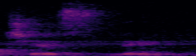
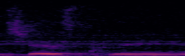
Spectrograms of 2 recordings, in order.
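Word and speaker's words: Chesaning: In a small town in Michigan, it's called Chesney. You want me to spell it for you?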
